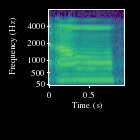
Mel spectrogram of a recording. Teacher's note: अब नून साकिन है और गौद आ रहा है, तो यहाँ पे हमने इख्फा की सूरत में गुन्ना करना है।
